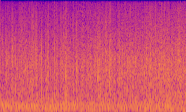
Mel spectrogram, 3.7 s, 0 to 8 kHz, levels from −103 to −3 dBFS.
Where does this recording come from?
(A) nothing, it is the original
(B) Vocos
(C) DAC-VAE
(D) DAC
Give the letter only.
A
